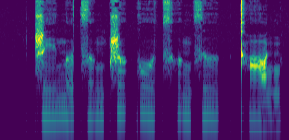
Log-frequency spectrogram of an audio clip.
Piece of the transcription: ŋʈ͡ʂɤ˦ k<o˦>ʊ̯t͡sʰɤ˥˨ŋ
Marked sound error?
yes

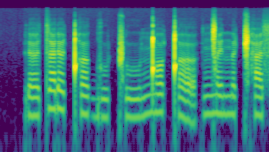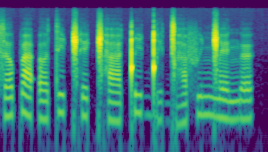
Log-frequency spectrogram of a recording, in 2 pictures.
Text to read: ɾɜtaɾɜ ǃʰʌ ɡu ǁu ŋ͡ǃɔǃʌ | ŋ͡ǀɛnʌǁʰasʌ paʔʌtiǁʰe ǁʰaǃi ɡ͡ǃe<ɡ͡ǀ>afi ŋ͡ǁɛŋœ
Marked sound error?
no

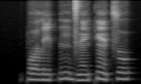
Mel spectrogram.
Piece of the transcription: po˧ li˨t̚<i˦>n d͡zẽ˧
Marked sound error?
no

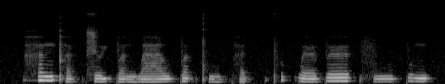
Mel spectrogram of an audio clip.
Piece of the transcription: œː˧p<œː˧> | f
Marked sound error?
yes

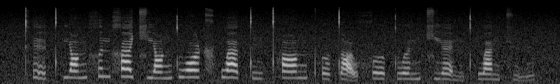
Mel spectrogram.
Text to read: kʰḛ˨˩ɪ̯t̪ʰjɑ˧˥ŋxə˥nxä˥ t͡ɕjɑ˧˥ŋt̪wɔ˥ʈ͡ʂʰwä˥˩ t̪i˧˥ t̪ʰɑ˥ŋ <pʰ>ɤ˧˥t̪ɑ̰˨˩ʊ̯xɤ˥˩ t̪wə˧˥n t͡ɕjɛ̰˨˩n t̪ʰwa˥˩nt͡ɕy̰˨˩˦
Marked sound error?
no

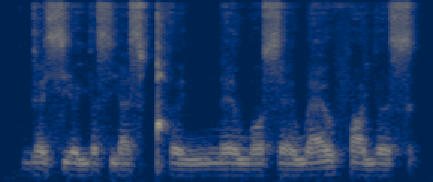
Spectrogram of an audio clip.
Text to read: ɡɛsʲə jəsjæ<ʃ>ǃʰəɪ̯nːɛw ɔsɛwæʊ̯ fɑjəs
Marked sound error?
yes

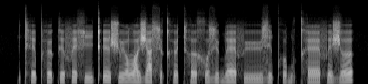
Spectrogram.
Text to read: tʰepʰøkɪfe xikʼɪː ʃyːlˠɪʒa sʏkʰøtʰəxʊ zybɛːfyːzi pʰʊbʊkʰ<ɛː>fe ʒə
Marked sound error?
no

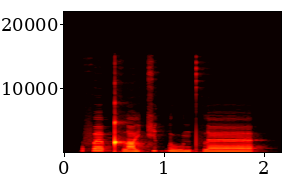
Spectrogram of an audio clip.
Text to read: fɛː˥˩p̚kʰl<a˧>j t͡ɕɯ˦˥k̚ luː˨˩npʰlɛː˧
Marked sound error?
yes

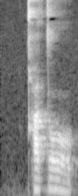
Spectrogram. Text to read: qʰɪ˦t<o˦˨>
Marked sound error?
no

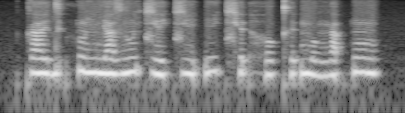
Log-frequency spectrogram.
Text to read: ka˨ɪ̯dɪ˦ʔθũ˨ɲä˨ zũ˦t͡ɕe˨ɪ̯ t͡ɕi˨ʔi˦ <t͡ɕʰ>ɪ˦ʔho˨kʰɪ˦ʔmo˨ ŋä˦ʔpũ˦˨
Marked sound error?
no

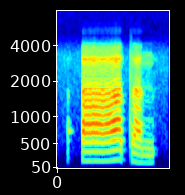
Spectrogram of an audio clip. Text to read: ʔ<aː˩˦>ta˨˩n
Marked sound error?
yes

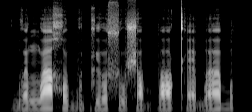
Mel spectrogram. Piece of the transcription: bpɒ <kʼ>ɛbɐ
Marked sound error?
no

